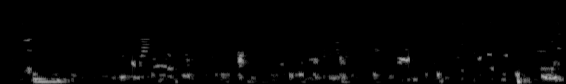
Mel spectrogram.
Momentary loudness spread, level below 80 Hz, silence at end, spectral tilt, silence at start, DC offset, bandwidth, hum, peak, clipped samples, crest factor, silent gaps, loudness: 16 LU; -60 dBFS; 0 s; -9.5 dB/octave; 0.25 s; under 0.1%; 7.2 kHz; none; -14 dBFS; under 0.1%; 24 dB; 0.83-1.00 s, 1.95-2.03 s, 3.63-3.72 s, 4.18-4.25 s, 4.95-4.99 s; -37 LUFS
